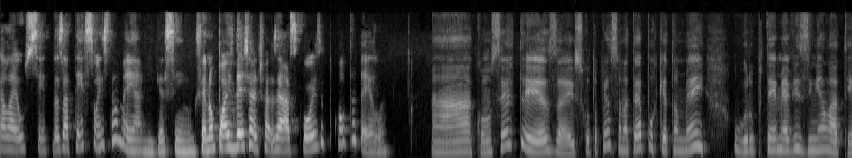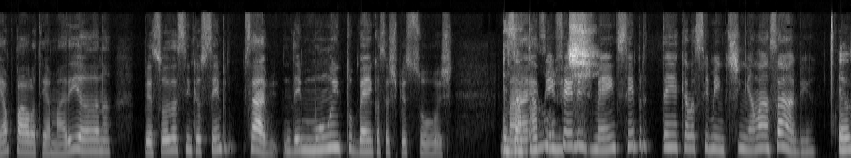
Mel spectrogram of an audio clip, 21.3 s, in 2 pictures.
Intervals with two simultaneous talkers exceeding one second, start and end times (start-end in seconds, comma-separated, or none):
16.9-18.2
